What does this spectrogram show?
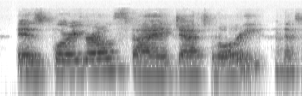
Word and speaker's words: Lurie: Okay, the first book that I recommended is Glory Girls by Jeff Lurie.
